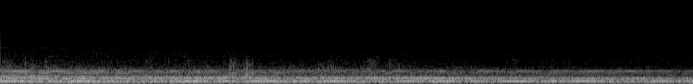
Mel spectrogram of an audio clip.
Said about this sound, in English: He'd been using them as a reverb unit, and sometimes the wind turned it into a huge Aeolian harp.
